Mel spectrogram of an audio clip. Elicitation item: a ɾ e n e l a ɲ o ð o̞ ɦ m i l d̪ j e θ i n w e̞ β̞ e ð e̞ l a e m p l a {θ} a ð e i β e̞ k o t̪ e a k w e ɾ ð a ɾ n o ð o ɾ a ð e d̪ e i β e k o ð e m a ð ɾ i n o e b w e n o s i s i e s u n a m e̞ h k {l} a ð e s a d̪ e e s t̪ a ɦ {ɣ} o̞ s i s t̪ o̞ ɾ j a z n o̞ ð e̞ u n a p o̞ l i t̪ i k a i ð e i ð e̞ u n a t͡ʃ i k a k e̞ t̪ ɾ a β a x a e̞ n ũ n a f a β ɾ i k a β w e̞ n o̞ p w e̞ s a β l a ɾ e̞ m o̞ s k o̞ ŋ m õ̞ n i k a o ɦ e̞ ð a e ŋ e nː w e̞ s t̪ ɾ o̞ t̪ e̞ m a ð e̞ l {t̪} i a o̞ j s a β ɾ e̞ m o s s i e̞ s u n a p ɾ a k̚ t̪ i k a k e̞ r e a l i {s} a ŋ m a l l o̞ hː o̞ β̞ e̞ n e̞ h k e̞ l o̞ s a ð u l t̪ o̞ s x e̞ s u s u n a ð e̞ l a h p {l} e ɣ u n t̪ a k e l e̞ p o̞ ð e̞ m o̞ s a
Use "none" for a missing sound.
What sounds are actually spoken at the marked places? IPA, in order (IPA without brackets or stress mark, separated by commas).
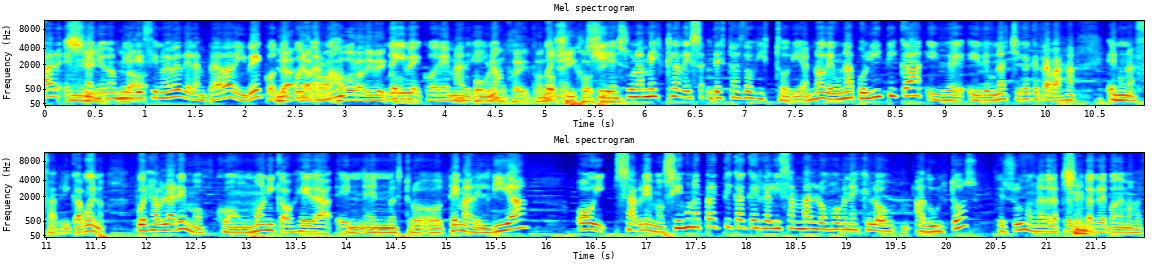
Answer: ð, l, ð, d̪, θ, ɾ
